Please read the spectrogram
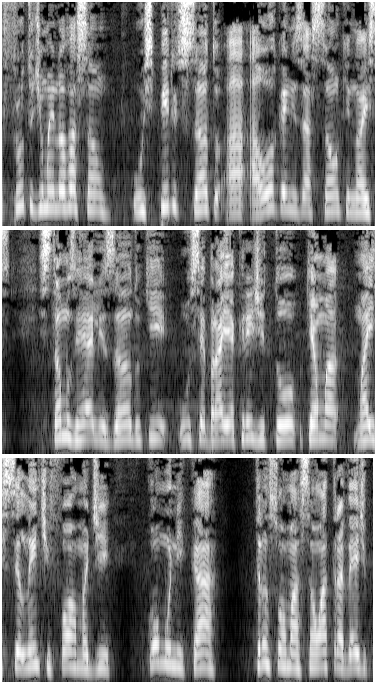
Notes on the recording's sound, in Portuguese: Podcast gravado no evento "Sebrae - Circuito Startup Summit Espírito Santo"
